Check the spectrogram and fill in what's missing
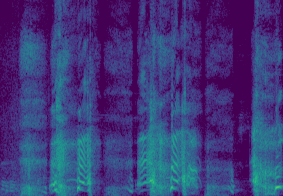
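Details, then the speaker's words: An adult woman seized by a coughing fit while recording a voice-over in a small room: a burst of about four harsh, irregular coughs. "Ay, öksürük tuttu."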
